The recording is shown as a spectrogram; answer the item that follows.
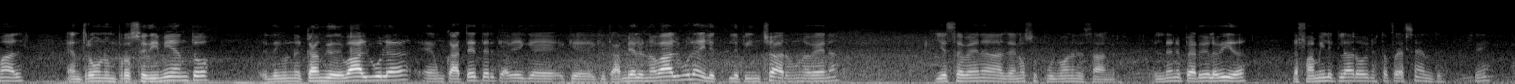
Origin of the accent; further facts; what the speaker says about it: San Luis, Argentina; somos de San Luis, pero el lugar más cercano para tener familias era Villa Dolores, ya que la mamá es de La Finur, un pueblo de San Luis.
